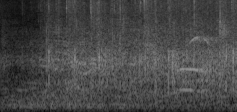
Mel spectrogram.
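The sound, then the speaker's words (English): A crowd applauds steadily, a dense, even wash of many hands clapping at moderate volume, sustained throughout without pause. “Isn't that wonderful? Let's all clap.”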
